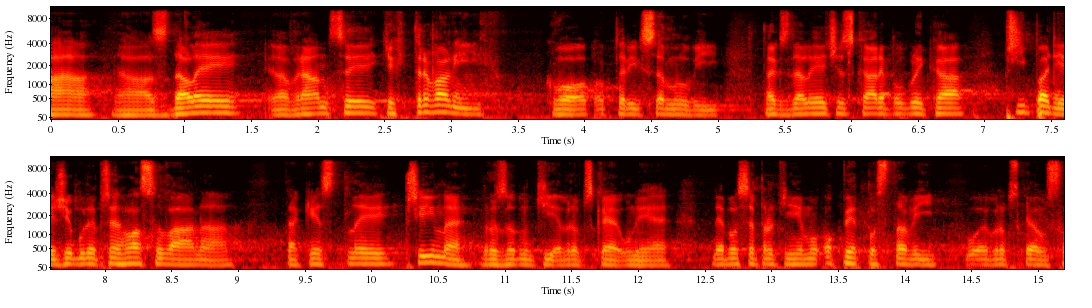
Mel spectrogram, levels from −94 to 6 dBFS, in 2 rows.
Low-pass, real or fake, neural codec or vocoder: 9.9 kHz; fake; codec, 24 kHz, 3 kbps, HILCodec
